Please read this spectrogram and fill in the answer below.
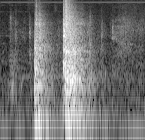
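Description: A door slamming: two loud bangs about half a second apart, the second longer with a short ring after it.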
